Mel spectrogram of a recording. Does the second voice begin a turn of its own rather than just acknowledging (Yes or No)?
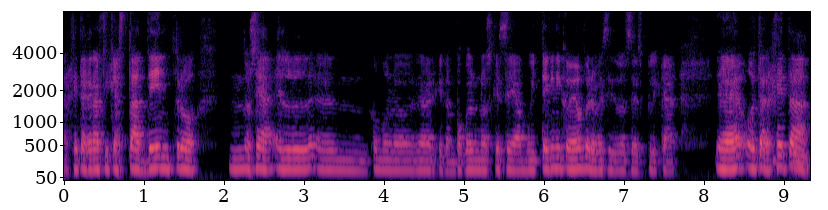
No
